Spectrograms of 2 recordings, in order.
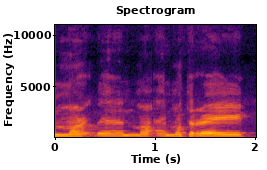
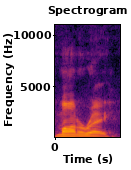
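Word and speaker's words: Monterrey: Uh, yeah, they played in Mterrey few years ago. But yeah, the first Yeah. Wow. You're saying that wrong. It's It's pronounced Monteray.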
